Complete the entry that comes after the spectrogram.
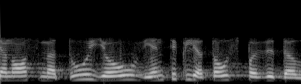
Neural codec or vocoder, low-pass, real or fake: none; 3.6 kHz; real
